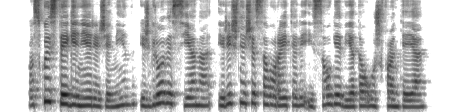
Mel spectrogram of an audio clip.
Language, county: Lithuanian, Panevėžys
